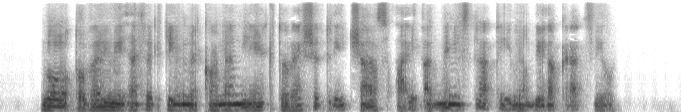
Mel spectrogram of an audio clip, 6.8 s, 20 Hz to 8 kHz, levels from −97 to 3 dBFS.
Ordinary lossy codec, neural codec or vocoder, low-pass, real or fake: MP3, 48 kbps; codec, 16 kHz, 1 kbps, FreqCodec, smaller model; 7.2 kHz; fake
